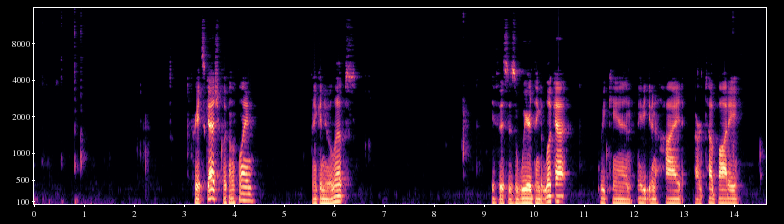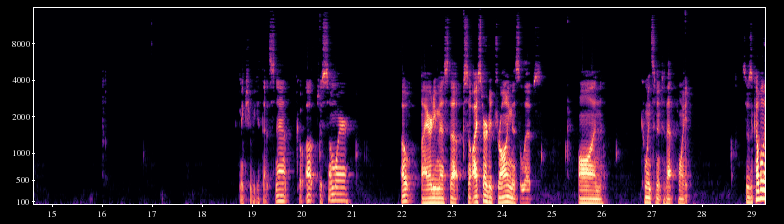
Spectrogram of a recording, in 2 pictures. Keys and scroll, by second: 0.1 ctrl+v, 0.5 BackSpace, 0.7 4, 0.9 Return, 22.5 Escape.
